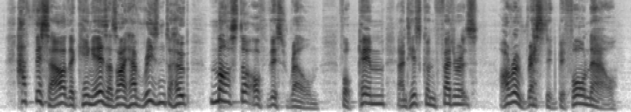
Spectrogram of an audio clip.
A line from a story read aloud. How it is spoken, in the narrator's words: Henrietta Maria perked up, and she exclaimed to Lucy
